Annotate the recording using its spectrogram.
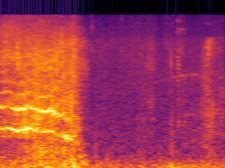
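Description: ALPS Mountaineering Lynx tent's rain-fly door zipper pulled shut in one quick stroke, a short zipping rasp lasting under a second.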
